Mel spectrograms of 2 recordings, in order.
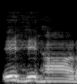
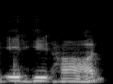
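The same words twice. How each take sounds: First: Said in the usual way. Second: "It hit hard" said slowly, each word weighted; slow deliberate "It hit hard"; slow emphatic repeat. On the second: Shown as a demonstration. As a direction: drag out "It hit hard" to drive it home.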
